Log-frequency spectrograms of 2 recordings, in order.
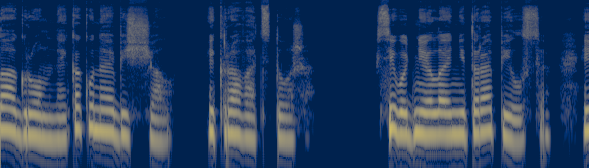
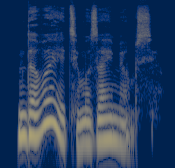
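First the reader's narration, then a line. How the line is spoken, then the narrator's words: Purring in ear. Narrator (Russian): промурлыкал он мне на ухо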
